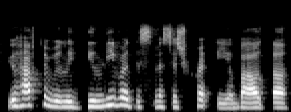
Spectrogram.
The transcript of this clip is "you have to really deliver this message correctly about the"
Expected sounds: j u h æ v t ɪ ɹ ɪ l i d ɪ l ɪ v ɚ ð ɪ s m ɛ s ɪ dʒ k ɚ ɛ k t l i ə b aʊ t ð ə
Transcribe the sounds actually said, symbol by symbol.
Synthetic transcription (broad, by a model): j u h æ f t ɪ ɹ ɪ l i d ɪ l ɪ v ɚ ð ɪ s m ɛ s ɪ dʒ k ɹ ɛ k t l i ə b aʊ t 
